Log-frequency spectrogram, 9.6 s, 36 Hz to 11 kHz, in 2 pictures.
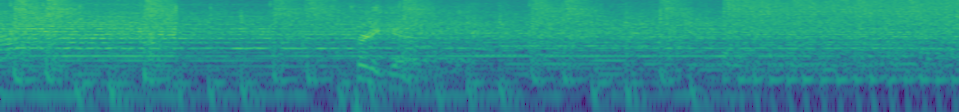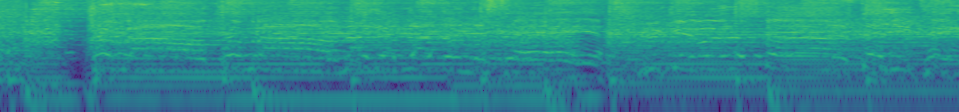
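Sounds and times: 
lo-fi music track with raw screaming vocal and distorted instruments: 0:00.0 - 0:09.5
speech: 0:01.8 - 0:02.3.

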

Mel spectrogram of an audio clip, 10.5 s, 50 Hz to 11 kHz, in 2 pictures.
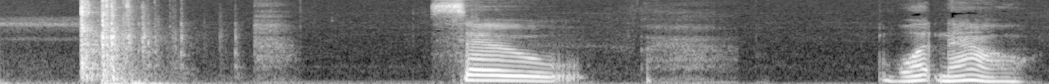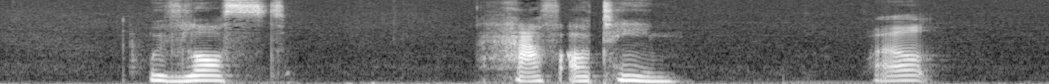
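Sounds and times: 
hotel room door latch clunk: 0:00.0 - 0:01.4
speech: 0:02.3 - 0:03.0, 0:04.4 - 0:05.2, 0:06.0 - 0:06.8, 0:07.7 - 0:08.7, 0:09.6 - 0:10.0.

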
